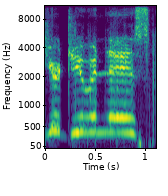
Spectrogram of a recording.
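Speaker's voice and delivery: high, drawn-out accusing quote; mock accusation. Retelling one woman accusing another, high mock accusation. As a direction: stretch it out high, hammed up.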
